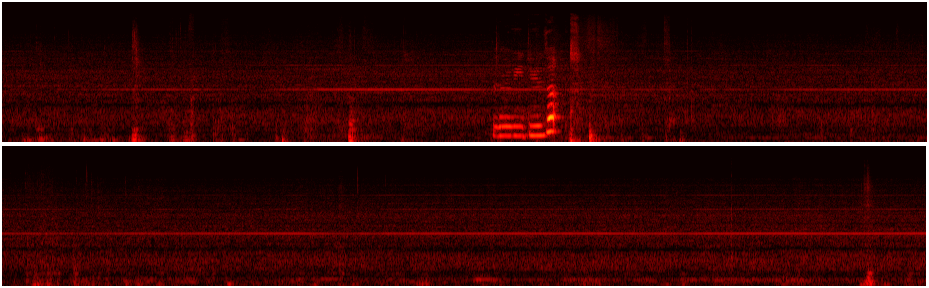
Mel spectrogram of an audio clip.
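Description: Small plastic wheels roll softly across a wooden table.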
